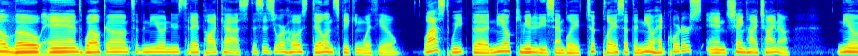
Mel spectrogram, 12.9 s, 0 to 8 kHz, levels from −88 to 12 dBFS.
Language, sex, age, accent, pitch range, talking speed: English, male, 20-39, American, 130-155 Hz, 155 wpm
